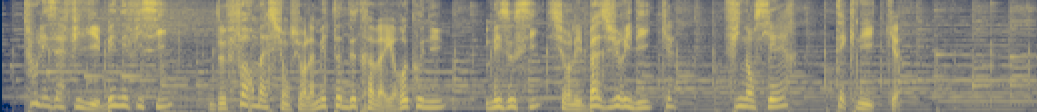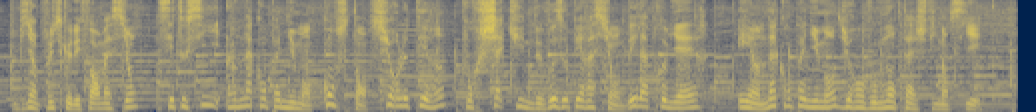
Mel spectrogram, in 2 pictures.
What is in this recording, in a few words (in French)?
voix off homme fr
